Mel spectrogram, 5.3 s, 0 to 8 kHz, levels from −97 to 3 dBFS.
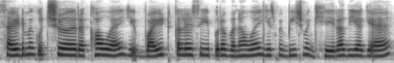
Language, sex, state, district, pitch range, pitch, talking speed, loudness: Hindi, female, Uttar Pradesh, Lucknow, 245-275 Hz, 260 Hz, 260 wpm, -16 LUFS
